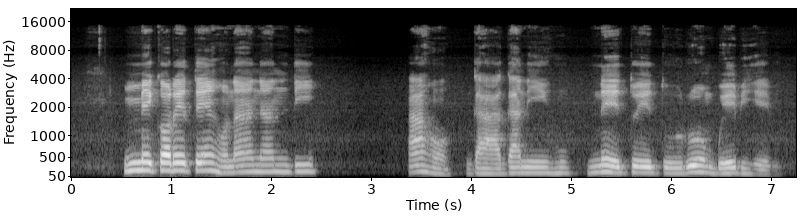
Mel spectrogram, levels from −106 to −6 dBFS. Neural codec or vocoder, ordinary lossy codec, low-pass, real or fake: vocoder, 48 kHz, 128 mel bands, Vocos; none; 14.4 kHz; fake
